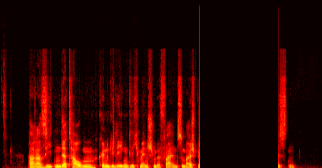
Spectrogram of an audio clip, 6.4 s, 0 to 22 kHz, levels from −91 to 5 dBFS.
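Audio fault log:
3.98–5.56 s, audio dropout to silence: Right after "befallen zum", the speech stops mid-flow. For about 1.58 s there is total silence, with no room tone at all. Then the speech returns abruptly. A gap this clean is lost input, not a quiet passage. The input was likely lost through a disconnected device, a failed link or a stray mute, while the recorder kept writing silence. Whatever was said in that stretch is missing.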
